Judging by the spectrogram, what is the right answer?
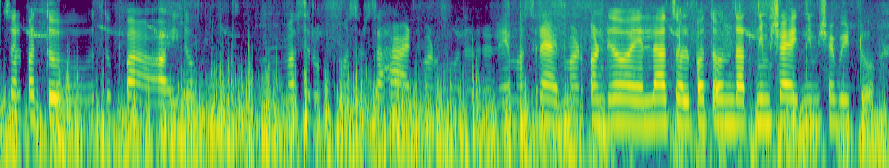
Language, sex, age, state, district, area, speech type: Kannada, female, 18-30, Karnataka, Kolar, rural, spontaneous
